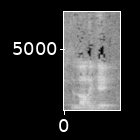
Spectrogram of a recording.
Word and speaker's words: Dahlonega: The word Dahlonega is actually a Cherokee Indian word. It's pronounced Dahlonega, which means yellow.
